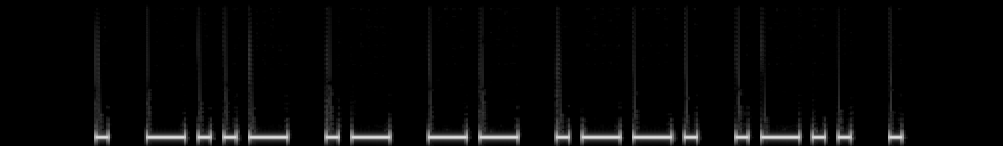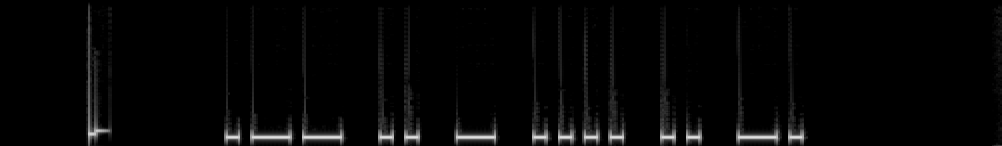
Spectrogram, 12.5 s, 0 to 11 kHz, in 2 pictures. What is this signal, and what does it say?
Morse code, heard as a keyed tone, about 15 wpm, 700 Hz. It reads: EXAMPLE WITHIN
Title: Sets of 2 Words - New Word Drill - 15wpm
